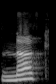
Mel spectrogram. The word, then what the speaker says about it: Nernst: ये theorem नर्स्ड heat theorem बच्चे, इसके अंदर जो वर्ड है एन आपका ये साइलेंट है, इसलिए इसको लिखा तो जाता है बट इसको प्रोनाउंस नर्स्ड हीट थ्योरम के नेम से किया जाता है।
